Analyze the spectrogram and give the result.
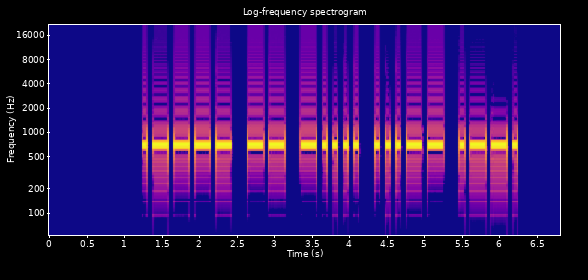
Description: Morse code, heard as a keyed tone, about 17 wpm, 700 Hz. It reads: 1M63P
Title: Code Groups - 5 Letter:Numbers - 17wpm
